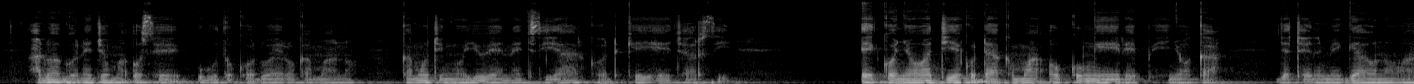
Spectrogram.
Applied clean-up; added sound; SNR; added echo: none; none; none; none.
